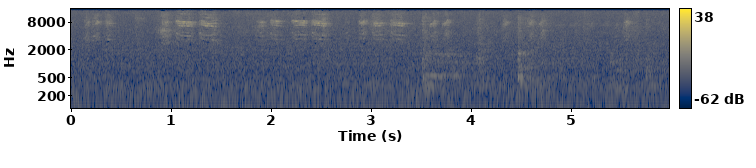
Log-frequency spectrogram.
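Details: Young great tits keep returning to beg for food (8 June 2018), giving short, piercing high chirps in scattered clusters, with a soft low background murmur.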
